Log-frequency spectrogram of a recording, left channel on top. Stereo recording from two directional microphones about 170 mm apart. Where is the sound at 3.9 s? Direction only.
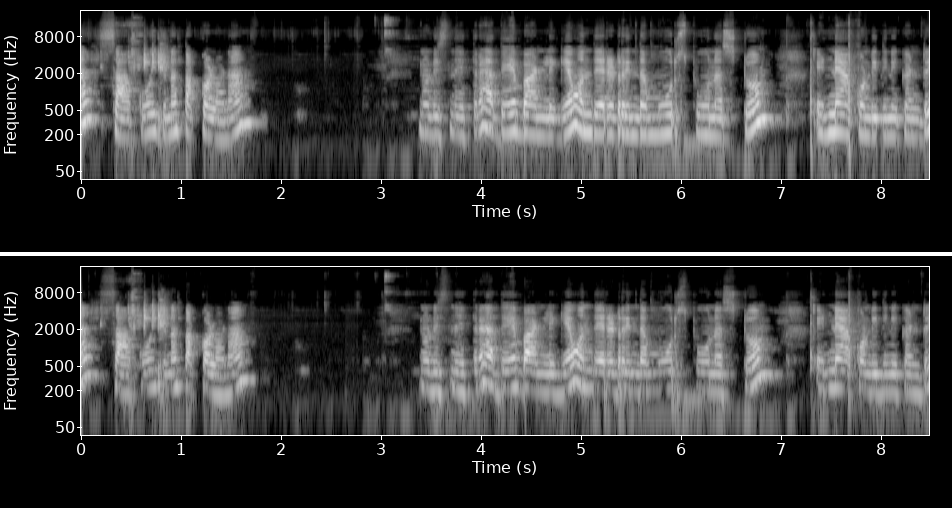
60° left (ahead or behind).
